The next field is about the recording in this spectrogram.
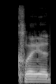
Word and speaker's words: Clea: So we had Clea, is it pronounced? – Clea Duvall, yeah.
